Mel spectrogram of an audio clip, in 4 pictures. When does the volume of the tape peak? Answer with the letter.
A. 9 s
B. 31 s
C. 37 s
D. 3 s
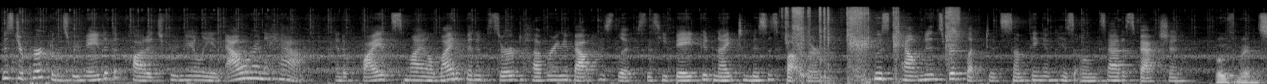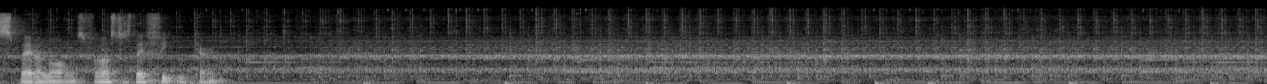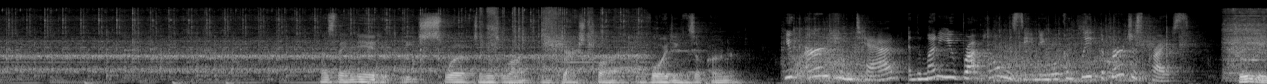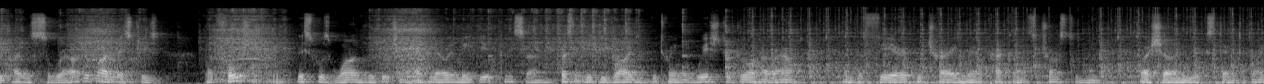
A.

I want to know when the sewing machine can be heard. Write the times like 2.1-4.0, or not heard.
0.0-50.6.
